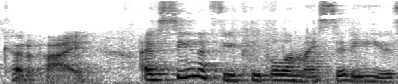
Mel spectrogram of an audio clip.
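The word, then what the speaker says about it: Cotopaxi: pie the brand name is it looks like Coto paxi but it's pronounced kotap pie I've seen a few people in my city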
